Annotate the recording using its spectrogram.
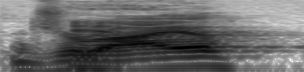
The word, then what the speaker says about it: Jireh: Jariah. – Jariah. – Jariah Edwards. J-I-R-E-H.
